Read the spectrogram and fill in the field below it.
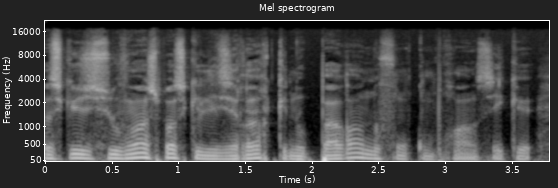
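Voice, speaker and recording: Here a man speaks at a moderate pace in a fairly low pitch with ordinary variation and a dark, mellow tone. The sound is dry and close with no echo, on a very clean recording with a silent background. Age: young. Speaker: student, younger brother of the host. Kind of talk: casual chat.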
